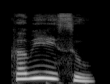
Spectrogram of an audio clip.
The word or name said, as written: ಕವಿಯಿಸು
